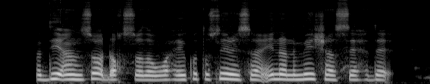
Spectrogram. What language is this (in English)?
Somali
